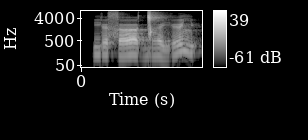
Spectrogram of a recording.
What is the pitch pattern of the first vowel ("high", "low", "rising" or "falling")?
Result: falling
